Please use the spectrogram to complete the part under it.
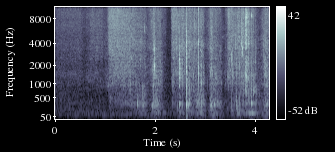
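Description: Thick slime squelches and pops loudly as hands press into it.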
